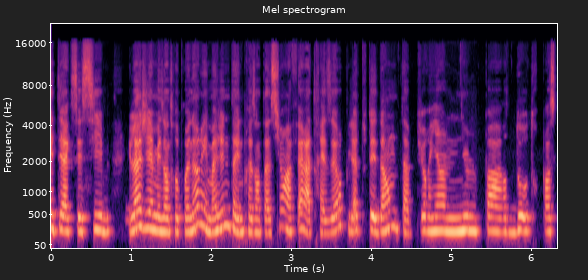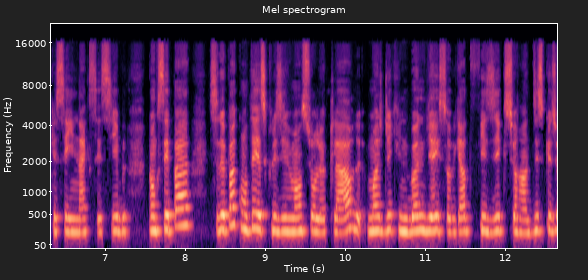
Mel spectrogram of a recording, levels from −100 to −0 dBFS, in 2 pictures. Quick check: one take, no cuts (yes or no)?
yes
